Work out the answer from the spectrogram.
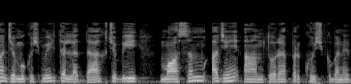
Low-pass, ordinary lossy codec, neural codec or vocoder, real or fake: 7.2 kHz; none; vocoder, 44.1 kHz, 128 mel bands every 256 samples, BigVGAN v2; fake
